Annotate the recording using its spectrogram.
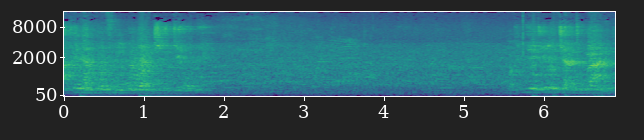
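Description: A man chants into a microphone, heard through loudspeakers in a large echoing hall.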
